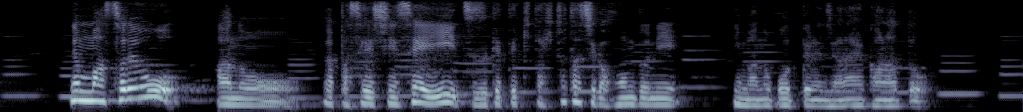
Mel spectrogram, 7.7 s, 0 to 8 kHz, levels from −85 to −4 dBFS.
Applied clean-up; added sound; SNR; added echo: classical method WPE with log-MMSE.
